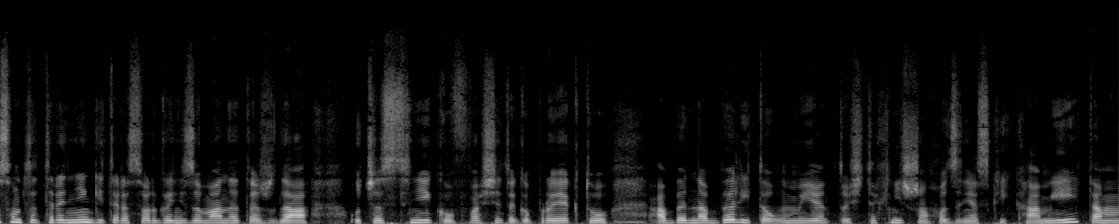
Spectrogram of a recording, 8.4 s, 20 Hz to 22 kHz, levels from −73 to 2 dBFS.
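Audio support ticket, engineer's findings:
One channel drops out, likely a stereo link fault, 2.41–2.46 s: for 50 ms the mono sum loses about 6 dB, a brief abrupt level dip.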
